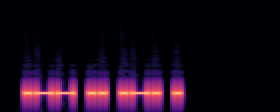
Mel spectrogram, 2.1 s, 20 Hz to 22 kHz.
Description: Morse code, heard as a keyed tone, about 29 wpm, 700 Hz. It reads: WIRE
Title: Top 180 QSO Elements 30wpm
